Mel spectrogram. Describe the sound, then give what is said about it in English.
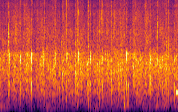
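A crowd applauds steadily, dense overlapping claps forming a continuous, fairly loud wash of clapping with no speech, sustained evenly for a few seconds, in applause for Australia's master bell maker. “You should all give him a round of applause.”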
